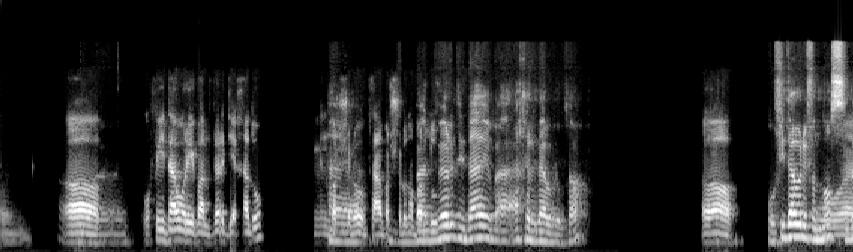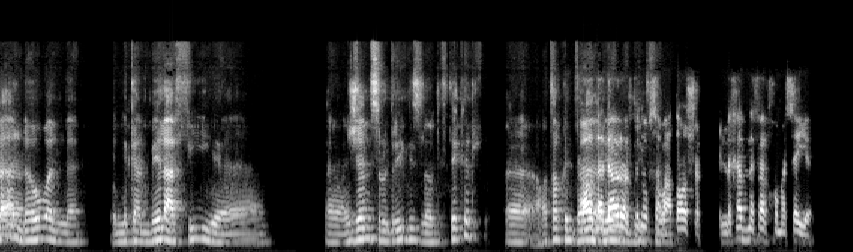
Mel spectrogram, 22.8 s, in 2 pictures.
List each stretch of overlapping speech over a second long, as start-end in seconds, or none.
19.1-20.4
